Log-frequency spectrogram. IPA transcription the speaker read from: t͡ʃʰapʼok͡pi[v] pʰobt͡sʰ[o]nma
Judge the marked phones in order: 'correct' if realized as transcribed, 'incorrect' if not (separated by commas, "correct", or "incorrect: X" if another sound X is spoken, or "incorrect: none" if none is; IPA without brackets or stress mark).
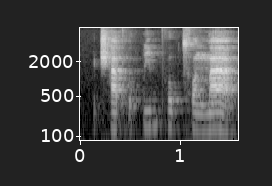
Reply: incorrect: b, incorrect: ɔ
